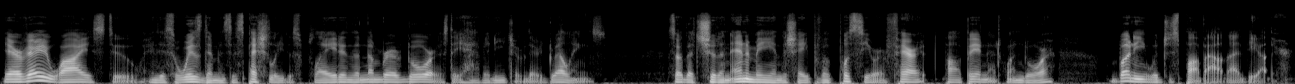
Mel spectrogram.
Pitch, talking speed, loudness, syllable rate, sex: 105 Hz, 230 wpm, -21 LUFS, 6.0 syllables/s, male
